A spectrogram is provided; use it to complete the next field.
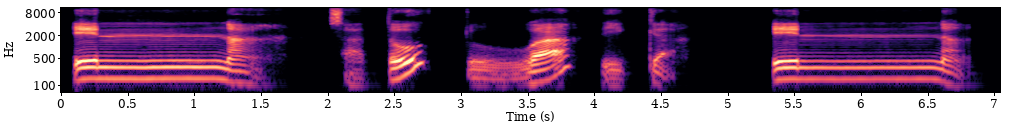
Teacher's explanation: bertasdid maka ini hukumnya adalah ghunah musyaddadah ya ghunah musyaddadah yaitu bacaan ghunah yang terjadi karena sebabnya ada tasdid maka ditahan dulu ya tiga harakat sempurnakan ghunahnya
